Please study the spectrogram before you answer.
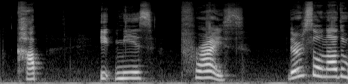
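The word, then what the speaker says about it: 값: cup cup cup is even though there's s sound here it's just b right cup cup it's not cups cups cup cup cup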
